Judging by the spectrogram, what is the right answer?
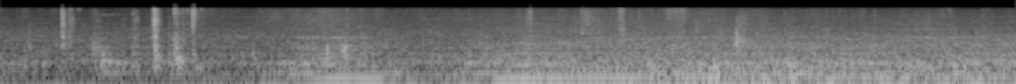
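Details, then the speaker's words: Toyota Corolla road test over potholes after repairs for suspension noise and oxygen sensor fault; check-engine light now off. Low even road rumble, a few light ticks early, no knocks over bumps. Suspension quiet, noise fixed. "os barulhos mas eu não tô escutando mais nada e vai dar uma voltinha tem um pouquinho mais longe ali em cima e a sonda Lia firme e forte trabalhando"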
